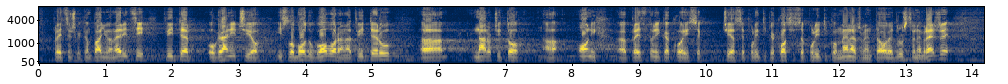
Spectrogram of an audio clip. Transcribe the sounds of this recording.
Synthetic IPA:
pɾet̪ed̪nit͡ʃkojkampaɲeuameɾit̪si | t̪ʋit̪e̞ɾ | oɡɾanit͡ʃio̞ | islˠo̞bo̞d̪uɡo̞ʋo̞ɾanat̪ʋit̪e̞ɾu | naːɾo̞t͡ʃit̪o̞ | onixpɾe̞ːt̪st̪aʋnikako̞jise | t͡ʃijase̞po̞lit̪i̥kako̞sisapo̞lit̪i̥ko̞mːenad͡ʒment̪ao̞ʋe̞d̪ɾuːʃt̪ʋe̞nemɾeʒe̞

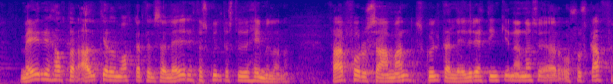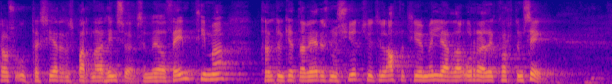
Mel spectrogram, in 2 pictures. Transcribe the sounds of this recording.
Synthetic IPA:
meːjɾɪɦawht̪vaɾʔa̰ðcɛɾðʏmɔhkaɾ̥t̪ʰɪlsaðlejðɾjɛjht̪askʏlt̪ast̪œːðʏɦeːjmɪla̰nːa | θaɾ̥fɔːɾʏsaːmanskʏlt̪aleːjðɾjɛht̪iɲcɪna̰nːasɛ̰ɣa̰ɾɔ̰ɣsɔskat̪fɾaw̪suːt̪ʰːaksjɛːɾaɾɪnspaɾt̪naðaɾ̥ɦejnsvœɣa̰ɾ̥sɛmvɪðawθejmt̪ʰiːma | t̪ʰœlt̪ʏmcɛːt̪avɛːɾɪs̬unasjœːt̪ʰiʏt̪ʰɪla̰wht̪at̪ʰiʏmɪljaɾðaʔurːajðɪkʰɔr̥t̪ʏmsɪɣ

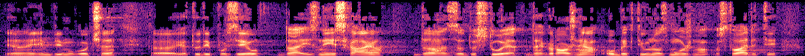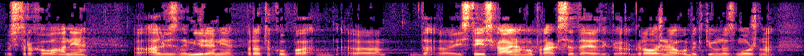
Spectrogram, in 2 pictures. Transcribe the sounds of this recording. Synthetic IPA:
inbimɔɡoːt͡ʃɛ | jɔ̰t̪uːd̪ipɔwzeːwd̪aizneisxaːja | d̪azad̪ɔst̪uːjɛd̪ajɛɡɾɔːʒnjaʔɔbjɛkt̪iwnɔzmoːʒnaʔɔst̪ʋaːɾit̪i | ust̪ɾaxɔʋaːnjɛ | a̰liznɛmiːɾjɛnjɛpɾawt̪akoːpa̰ | d̪aist̪eisxaːjanɔpɾʔaːksɛd̪ajɛɡɾɔːʒnjaʔɔ̰bjɛk̚t̪iwnɔzmoʒna̰

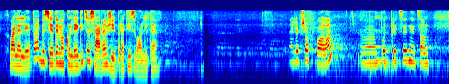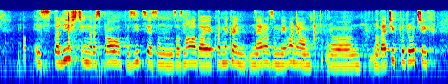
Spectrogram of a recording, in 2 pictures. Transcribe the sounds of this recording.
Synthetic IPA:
xʋaːlaljeːpabɛseːd̪ojmakɔleːɡit̪sasaːɾaʒibɾat̪izʋo̰ːlit̪ɛ | najleːpʃaxʋaːla | pɔt̪̚pɾɛt̪seːd̪nit̪sa | isːt̪aliʃt͡ʃinɾaspɾaːwɔpɔziːt̪sijɛsəmzaznaːlad̪ajɛkʰaɾneːkajnɛɾazumeːʋanja | naʋɛːt͡ʃixpɔd̪ɾoːt͡ʃjix

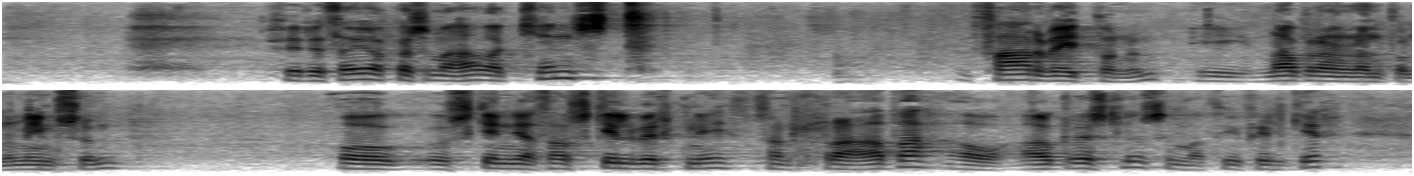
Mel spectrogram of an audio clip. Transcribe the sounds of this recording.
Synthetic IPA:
fɪɾɪɾ̥θœɥjɔhkvaɾ̥sɛmaðhaːvacʰɪnst̪ | faːɾveːjt̪hɔnːʏminawkɾanalœnt̪ɔnʏminsʏm | ɔɣscɪnːjaθawscɪlvɪr̥knɪθanːr̥aːðaːwaːwkɾejst̪lʏsɛmaθvifɪlcɪɾ̥

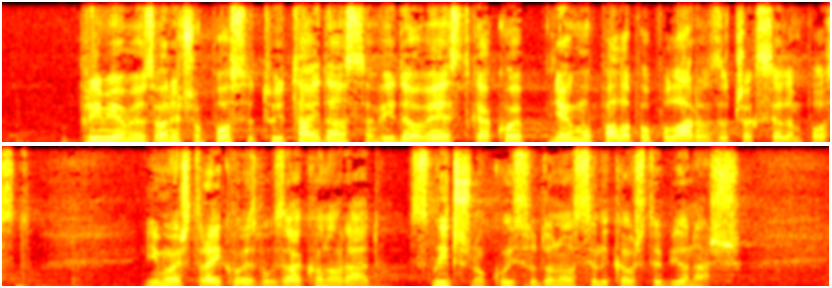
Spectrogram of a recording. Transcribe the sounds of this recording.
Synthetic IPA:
pɾiːmiomjeuzʋanit͡ʃnupo̞set̪uit̪aːjd̪aːnsamʋid̪eoʋeːst̪kako̞jeɲeɡmupalˠapo̞pulˠaːɾnost̪zat͡ʂaksed̪ampo̞st̪o̥ | imojeʃt̪ɾajko̞ʋezbo̞ɡzaːko̞naoɾaːd̪uslit͡ʂnoko̞jisud̪o̞no̞silikaoʃt̪ojebiːo̞naʃ

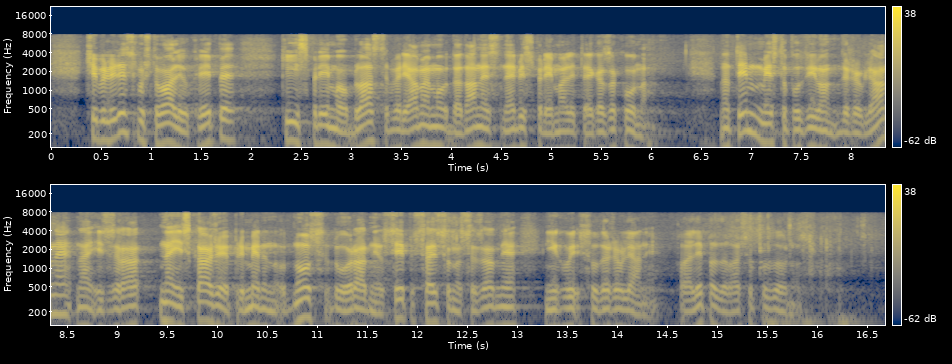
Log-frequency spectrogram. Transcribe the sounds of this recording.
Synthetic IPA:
t͡ʃɛbiljud̪jeːspɔʃt̪ɔʋaːliʊkɾeːpɛkiixspɾɛjeːmaɔblaːst̪ʋɛɾjaːmɛmɔd̪ad̪aːnɛsnɛbispɾɛjemalit̪eːɡazakoːna | nʔat̪eːmːeːst̪upɔziːʋamd̪əɾʒawljaːnɛ | najiskaːʒɛjɔpɾimeːɾənɔ̰d̪nɔsd̪ɔɾaːd̪niɔseːpsajsɔnasɛzaːd̪njɛniːxɔʋisod̪əɾʒawljaːnɛxʋaːlalʲjeːpazaʋaːʃɔpɔzoːɾnɔ̰st̪

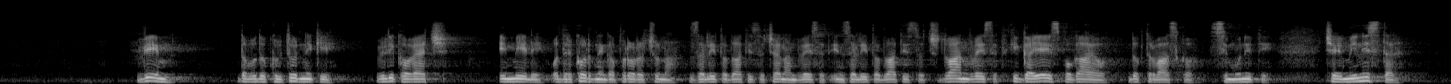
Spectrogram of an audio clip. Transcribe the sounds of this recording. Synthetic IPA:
ʋeːm | d̪aboːd̪ɔkult̪uːɾniki | ʋɛliːkɔʋɛt͡ʃ | imeːliɔd̪ɾɛkoːɾd̪nɛɡapɾoːɾat͡ʃunazaleːt̪ɔd̪ʋaːt̪iːsɔt͡ʃɛːnaind̪ʋajsɛt̪inzaleːt̪ɔd̪ʋaːt̪iːsɔt͡ʃd̪ʋaːind̪ʋajsɛt̪kiɡajɛispɔɡaːjawd̪okt̪ɔɾʋaːskɔsimunit̪it͡ʃɛjɛminist̪aɾ

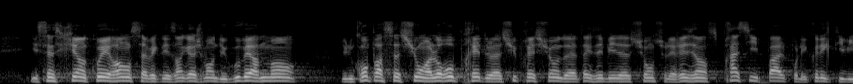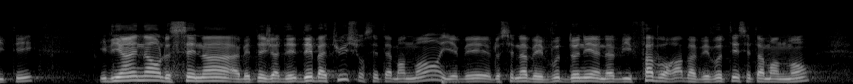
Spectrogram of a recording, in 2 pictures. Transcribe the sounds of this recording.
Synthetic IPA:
ilsɛ̃skχiɑ̃kɔeʁɑ̃savɛklezɑ̃ɡaʒmɑ̃d̪yɡuvɛʁnəmɑ̃ | d̪ynkɔ̃pɑ̃sasjɔ̃alɔʁopχed̪əlasypχesjɔ̃d̪əlat̪akzabit̪asjɔ̃syʁleʁezid̪ɑ̃spχɛ̃sipalpuʁlekɔlɛk̚t̪ivit̪e | iljaɛ̃nɑ̃ləsenaːvɛd̪eʒad̪ebat̪ysyʁsɛt̪amɑ̃d̪mɑ̃ivɛləsenaːvɛvd̪ɔneɛ̃navifavɔʁablavɛvɔt̪esɛt̪amɑ̃d̪mɑ̃

